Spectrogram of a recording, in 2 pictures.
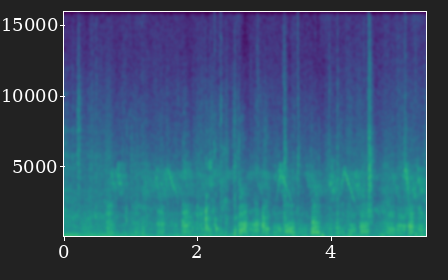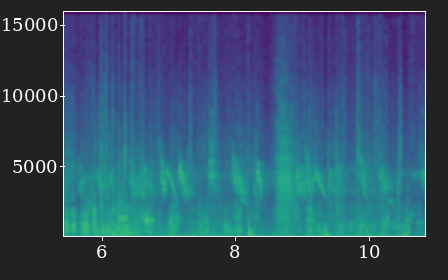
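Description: Small birds chirping in quick short calls, over a run of footsteps on paving slabs.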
